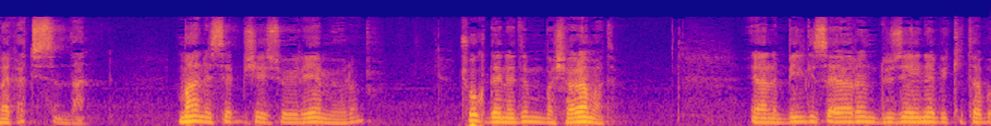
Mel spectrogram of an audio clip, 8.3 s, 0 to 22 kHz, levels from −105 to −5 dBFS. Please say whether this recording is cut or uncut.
cut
